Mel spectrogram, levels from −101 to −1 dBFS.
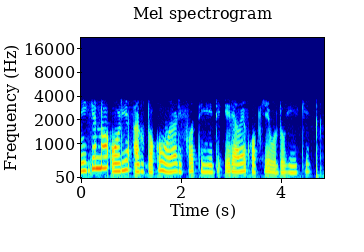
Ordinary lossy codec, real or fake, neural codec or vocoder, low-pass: AAC, 24 kbps; real; none; 3.6 kHz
